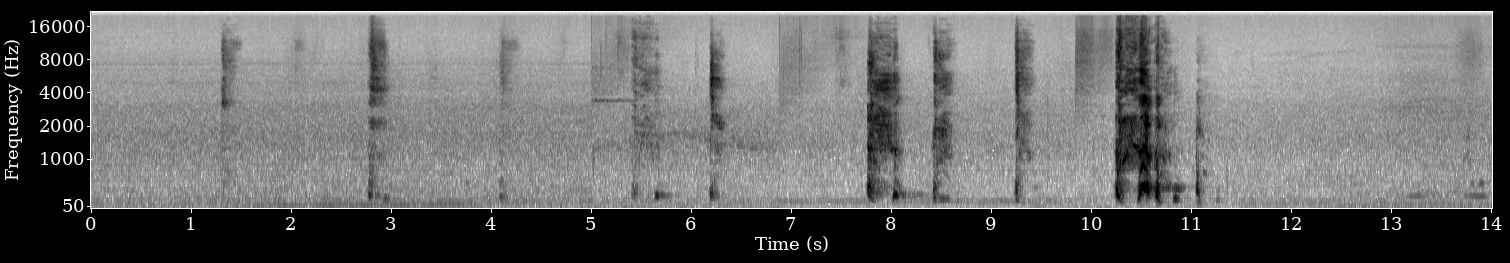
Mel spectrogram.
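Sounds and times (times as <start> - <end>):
person coughing: 2.8 - 3.0, 7.8 - 8.6, 10.3 - 11.3.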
